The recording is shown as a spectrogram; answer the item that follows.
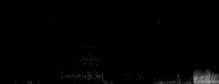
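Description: Near silence with a faint soft hiss and a few soft, isolated clicks.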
